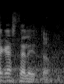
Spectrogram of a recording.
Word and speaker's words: Castelletto: ¿Castelletto? Sí, ¿verdad? Se pronuncia Castelletto.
